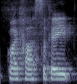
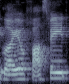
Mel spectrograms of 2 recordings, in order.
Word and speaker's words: glyphosate: China um Roundup um glyphosate glyos my gosh I always say gof phosphate and I know I say it wrong but it's the Roundup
